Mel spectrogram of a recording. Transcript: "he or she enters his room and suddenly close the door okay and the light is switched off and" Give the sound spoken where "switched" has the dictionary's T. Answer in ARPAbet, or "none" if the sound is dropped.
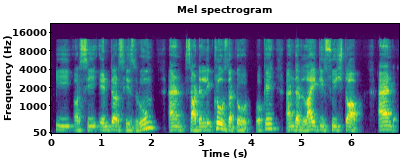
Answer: T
